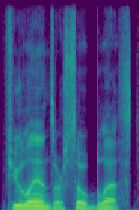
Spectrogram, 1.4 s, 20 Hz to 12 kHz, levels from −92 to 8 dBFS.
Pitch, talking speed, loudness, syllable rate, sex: 120 Hz, 215 wpm, -17 LUFS, 4.6 syllables/s, male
